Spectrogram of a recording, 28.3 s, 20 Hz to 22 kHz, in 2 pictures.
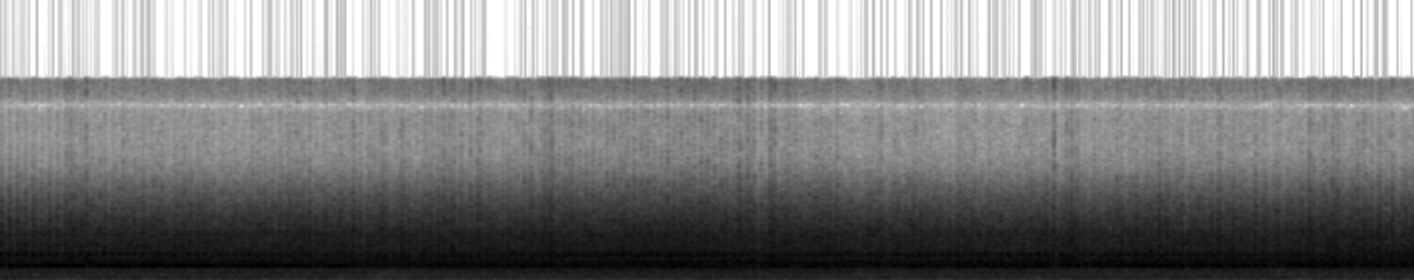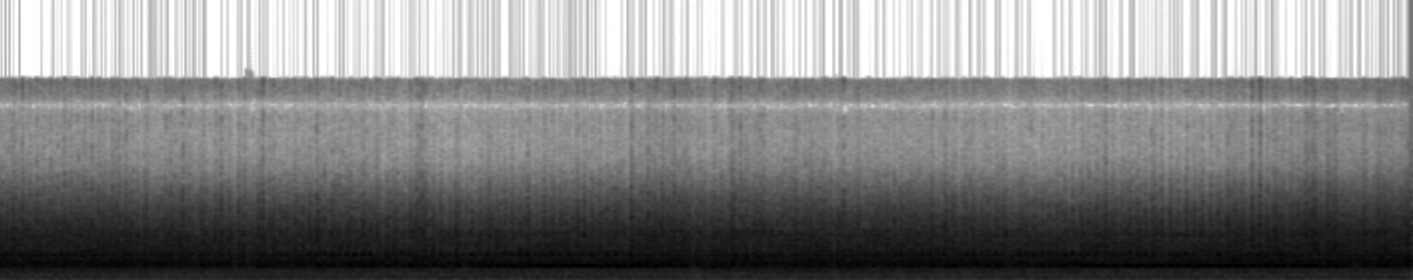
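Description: Single-cylinder engine of a 1947 Ariel VH500 Red Hunter motorcycle running steadily while the bike is ridden along.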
